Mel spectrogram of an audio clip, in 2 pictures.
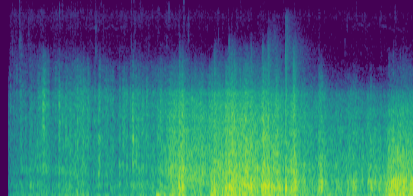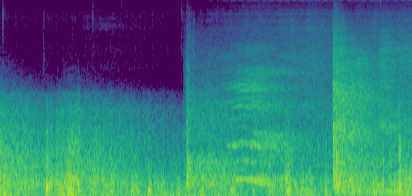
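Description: Thunder rumbling with rain, swelling about a second and a half in and rolling in uneven surges, with a sharp crack near the end.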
